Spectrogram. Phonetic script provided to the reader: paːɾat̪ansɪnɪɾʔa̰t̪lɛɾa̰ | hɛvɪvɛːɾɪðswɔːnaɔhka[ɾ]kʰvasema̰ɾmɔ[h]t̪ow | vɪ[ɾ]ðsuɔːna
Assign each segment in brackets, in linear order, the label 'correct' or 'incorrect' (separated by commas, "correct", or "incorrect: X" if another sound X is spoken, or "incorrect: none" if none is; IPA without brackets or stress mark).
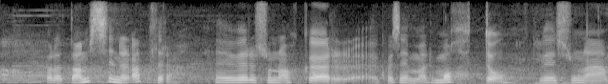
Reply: correct, correct, incorrect: none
